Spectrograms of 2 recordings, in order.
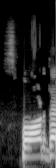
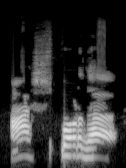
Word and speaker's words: স্পর্ধা: তো আমরা এখানে স্বরাগমকে তাহলে কি দেখলাম, উচ্চারণের সুবিধার জন্য স্বরের আগমন ঘটছে, এখানে আগমন ঘটছে।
